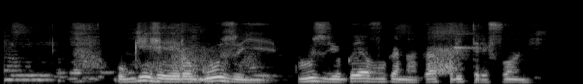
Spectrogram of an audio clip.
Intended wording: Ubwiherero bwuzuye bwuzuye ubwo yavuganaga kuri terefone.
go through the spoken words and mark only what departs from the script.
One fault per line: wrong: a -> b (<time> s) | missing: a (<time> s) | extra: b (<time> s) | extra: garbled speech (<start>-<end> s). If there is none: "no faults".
no faults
